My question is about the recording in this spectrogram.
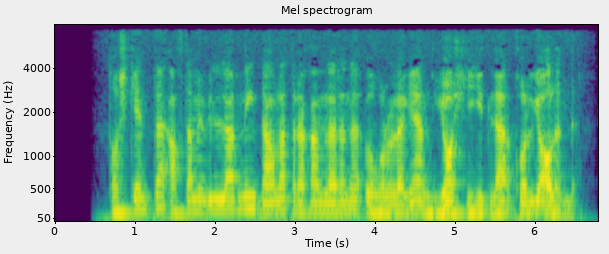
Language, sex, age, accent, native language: Uzbek, male, 19-29, Samarqand, Uzbek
